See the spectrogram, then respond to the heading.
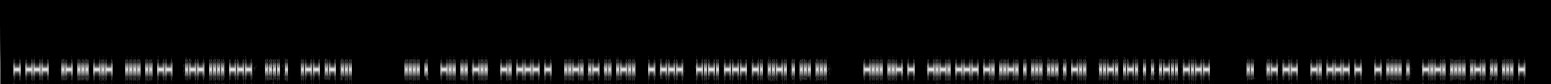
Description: Morse code, heard as a keyed tone, about 56 wpm, 700 Hz. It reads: TO ASK HIM WHO HE WAS HE DID NOT FAIL TO CONFESS BUT CONFESSED FREELY I AM NOT THE CHRIST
